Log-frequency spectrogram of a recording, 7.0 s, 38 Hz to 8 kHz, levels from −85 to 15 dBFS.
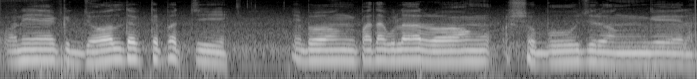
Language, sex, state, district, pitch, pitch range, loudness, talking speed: Bengali, male, Assam, Hailakandi, 130 Hz, 120-140 Hz, -15 LUFS, 75 wpm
